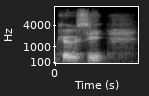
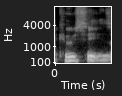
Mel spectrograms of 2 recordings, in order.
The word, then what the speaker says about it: Cusi: Yeah, so the project was in production, the Cusi. Am I pronouncing it right? Cusi, the Cusi mine?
